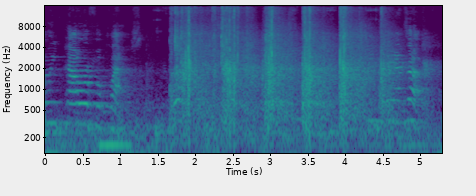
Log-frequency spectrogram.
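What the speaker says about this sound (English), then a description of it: "I want 5 really powerful claps." An event audience claps powerfully in unison, delivering about five loud, sharp group claps in a steady rhythm, with a voice and crowd noise heard just before.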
